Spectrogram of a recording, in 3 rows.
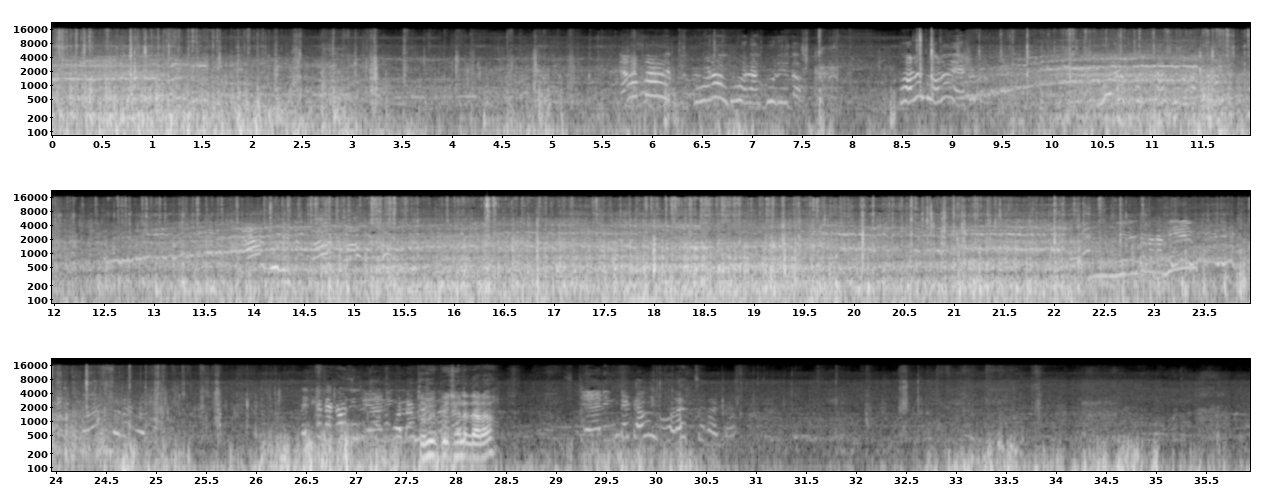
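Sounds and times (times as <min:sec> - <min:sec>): electric toy car motor whine: 0:00.0 - 0:05.2, 0:09.1 - 0:24.5.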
